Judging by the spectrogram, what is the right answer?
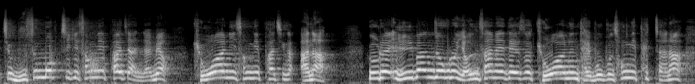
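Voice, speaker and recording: A woman's voice: on the high side, a little mellow. A young woman math teacher lecturing a class, casual and teasing, who keeps checking in with her students.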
